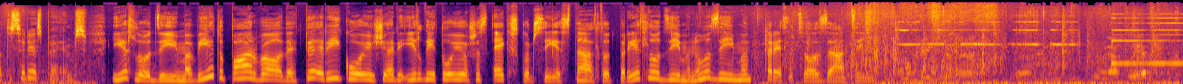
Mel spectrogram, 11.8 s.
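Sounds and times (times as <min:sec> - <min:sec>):
speech: 0:00.0 - 0:09.6
beeping signals of GPS wristbands: 0:09.0 - 0:11.8.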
